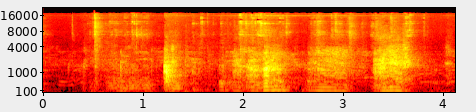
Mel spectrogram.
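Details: Rat Terrier at rough play, making primal noises; quieter throaty growls and whiny grumbles come in short bursts about once a second, with a sharp snap near the start and faint voices in the room.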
